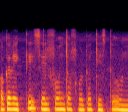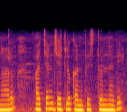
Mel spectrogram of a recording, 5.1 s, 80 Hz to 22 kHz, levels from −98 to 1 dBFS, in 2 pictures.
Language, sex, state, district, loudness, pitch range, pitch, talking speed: Telugu, female, Telangana, Mahabubabad, -15 LUFS, 175-195 Hz, 185 Hz, 130 wpm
